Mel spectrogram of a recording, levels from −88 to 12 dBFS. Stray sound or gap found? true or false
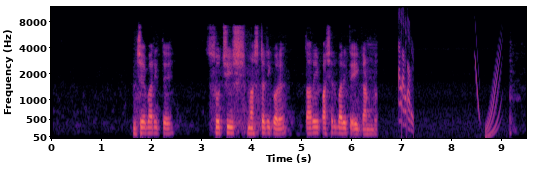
true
